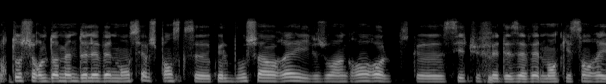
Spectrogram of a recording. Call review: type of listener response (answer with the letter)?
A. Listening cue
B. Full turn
A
